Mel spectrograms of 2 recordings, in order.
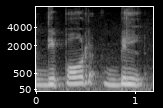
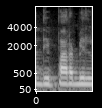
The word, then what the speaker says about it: Deepor Beel: आता मी तुम्हाला दीपार बिल म्हटलं होतं पण त्याचा खरा उच्चार आहे दीपोर बिल वाईल्डलाईफ सँक्च्युरी.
